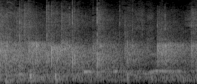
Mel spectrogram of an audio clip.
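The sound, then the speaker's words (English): Faint audience applause after a volunteer's turn at a church talk, a soft, even wash of many claps with voices talking over it throughout. “All right, round of applause.”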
